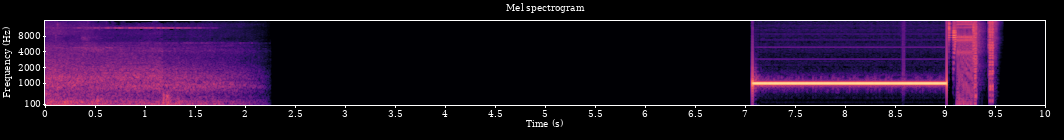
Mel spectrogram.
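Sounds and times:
steady electronic beep: 0:07.1 - 0:09.1.

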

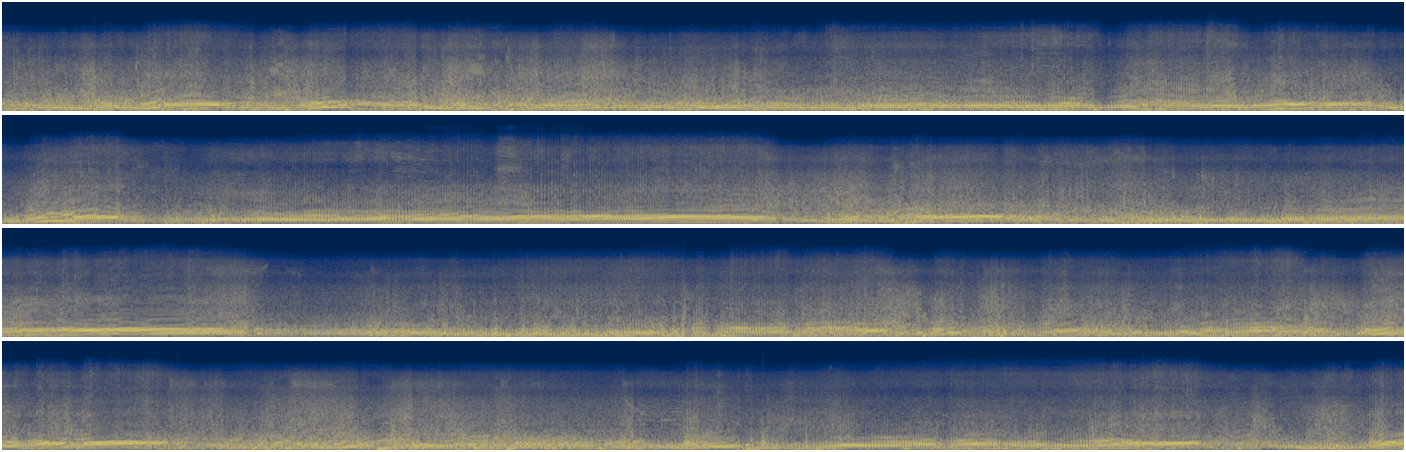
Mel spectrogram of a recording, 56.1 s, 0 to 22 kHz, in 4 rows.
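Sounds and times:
motocross engine revving: 0:00.0 - 0:56.0.

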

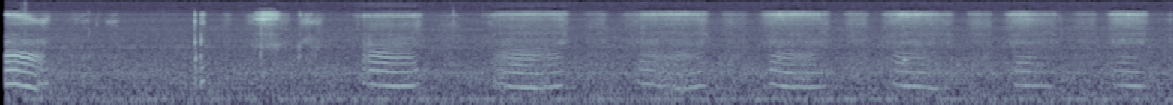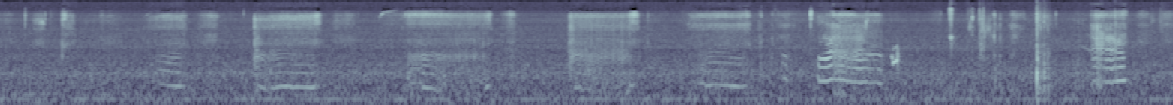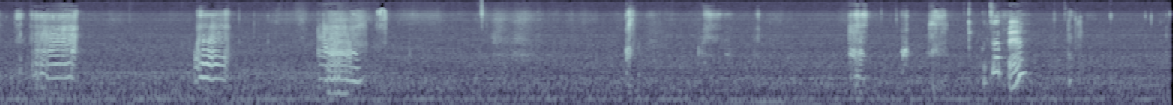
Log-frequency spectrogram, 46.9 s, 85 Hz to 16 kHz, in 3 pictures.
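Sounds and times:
infant fussing cries: 0:31.7 - 0:32.4, 0:35.6 - 0:36.2, 0:42.6 - 0:44.0.

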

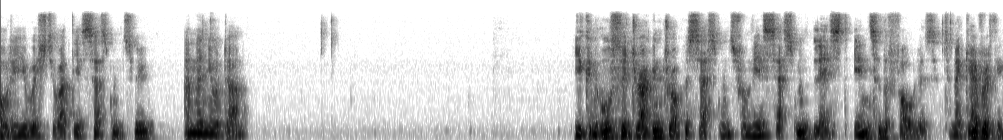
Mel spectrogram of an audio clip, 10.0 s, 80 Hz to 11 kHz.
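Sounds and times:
computer mouse click: 0:03.2 - 0:03.5.

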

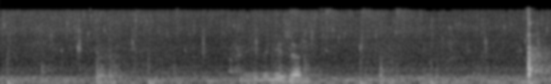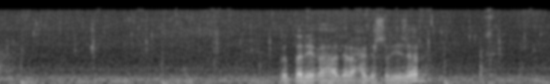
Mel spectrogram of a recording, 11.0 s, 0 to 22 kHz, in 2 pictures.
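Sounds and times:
onions sizzling in hot oil: 0:00.0 - 0:11.0.

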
